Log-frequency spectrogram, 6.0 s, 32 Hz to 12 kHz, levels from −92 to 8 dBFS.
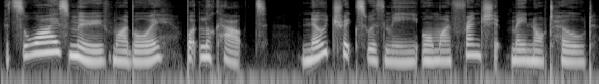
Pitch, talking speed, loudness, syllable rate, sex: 195 Hz, 190 wpm, -19 LUFS, 3.9 syllables/s, female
